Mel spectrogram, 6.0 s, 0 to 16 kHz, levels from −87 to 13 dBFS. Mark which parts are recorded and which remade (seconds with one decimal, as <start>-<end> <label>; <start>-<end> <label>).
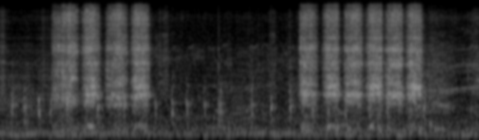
0.0-1.2 remade; 1.2-6.0 recorded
